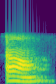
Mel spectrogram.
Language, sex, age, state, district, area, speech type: Assamese, female, 30-45, Assam, Sivasagar, rural, conversation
